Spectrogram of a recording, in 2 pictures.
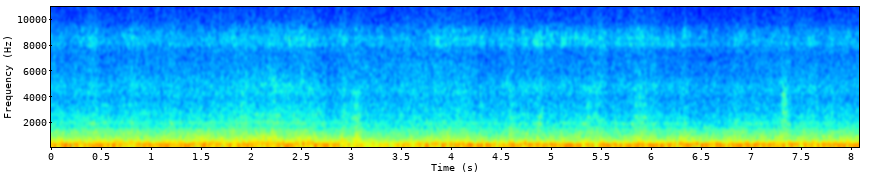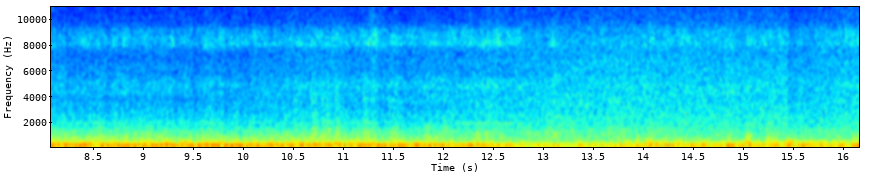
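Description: Passenger train running at speed, heard from inside the carriage: a steady loud drone of wheels and running gear on the track, with a low hum throughout and a slight easing about twelve seconds in.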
